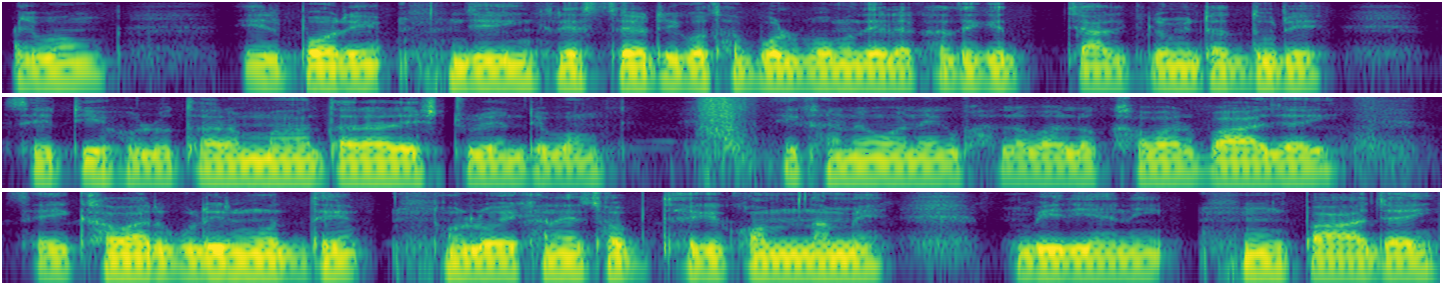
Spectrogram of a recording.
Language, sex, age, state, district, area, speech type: Bengali, male, 30-45, West Bengal, Hooghly, urban, spontaneous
